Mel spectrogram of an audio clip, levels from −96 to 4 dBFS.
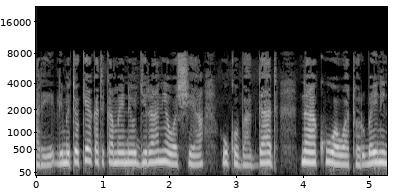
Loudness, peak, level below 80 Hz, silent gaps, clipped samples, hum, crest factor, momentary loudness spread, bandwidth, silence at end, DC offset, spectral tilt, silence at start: -21 LUFS; -4 dBFS; -62 dBFS; none; under 0.1%; none; 16 dB; 9 LU; 8.4 kHz; 0 s; under 0.1%; -6 dB/octave; 0 s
